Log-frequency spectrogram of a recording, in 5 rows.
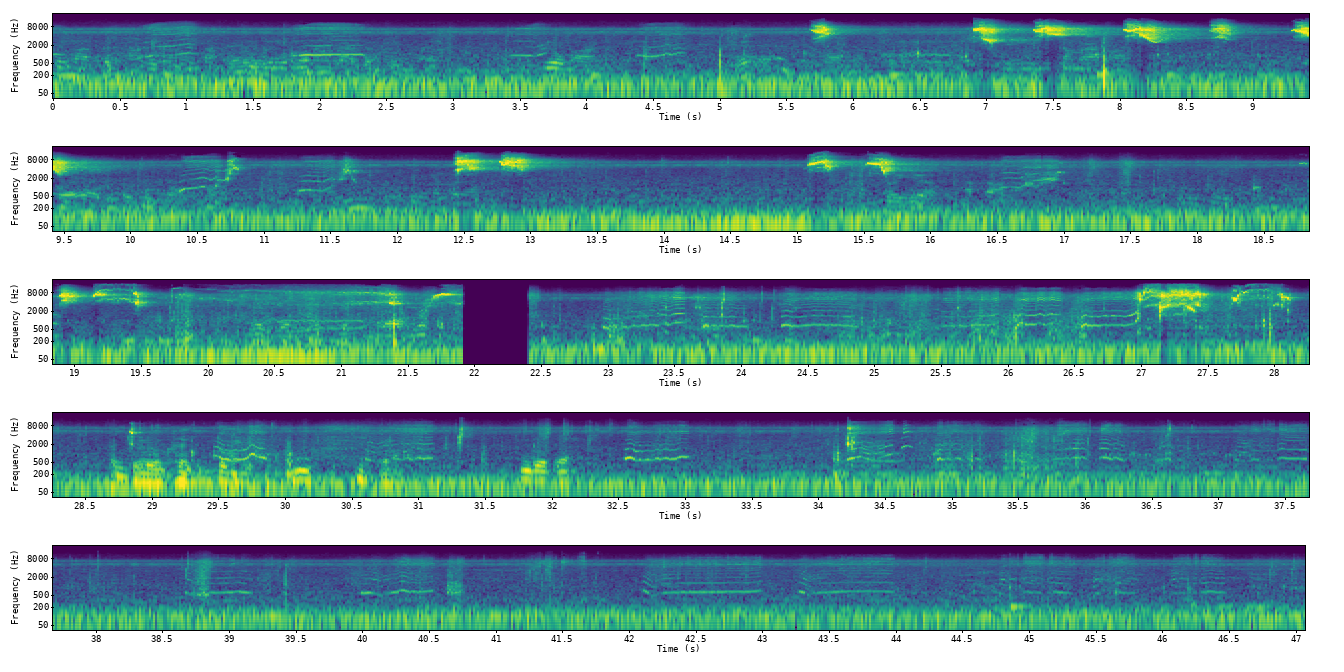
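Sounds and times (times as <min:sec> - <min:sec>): baby monkey squeaky crying: 0:00.6 - 0:01.2, 0:01.8 - 0:02.4, 0:03.4 - 0:04.8, 0:05.6 - 0:11.8, 0:12.4 - 0:13.2, 0:15.1 - 0:15.8, 0:16.4 - 0:17.1, 0:18.8 - 0:21.9, 0:23.0 - 0:28.3, 0:29.4 - 0:31.4, 0:32.5 - 0:33.1, 0:34.1 - 0:37.8, 0:39.9 - 0:40.8, 0:42.1 - 0:44.1, 0:44.7 - 0:46.9
monkey harsh scream: 0:00.6 - 0:01.2, 0:01.8 - 0:02.4, 0:03.4 - 0:04.8, 0:10.4 - 0:11.8, 0:16.5 - 0:17.1, 0:18.9 - 0:21.9, 0:23.0 - 0:28.2, 0:29.4 - 0:31.4, 0:32.5 - 0:33.1, 0:34.1 - 0:37.8, 0:42.1 - 0:44.1, 0:44.7 - 0:46.6.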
